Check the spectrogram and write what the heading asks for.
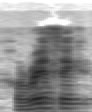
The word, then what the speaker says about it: horrific: victim of a horri horrific domestic accident. Yeah, that was corrected. Horrific D again just the same as I said for Olympic. Olympic. Horrific. They're the same, aren't they? Three syllables with the middle one.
